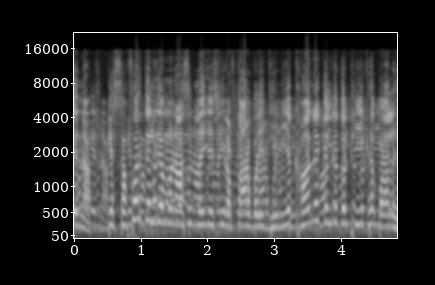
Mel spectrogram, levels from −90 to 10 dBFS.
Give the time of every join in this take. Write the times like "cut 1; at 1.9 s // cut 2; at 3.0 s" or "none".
none

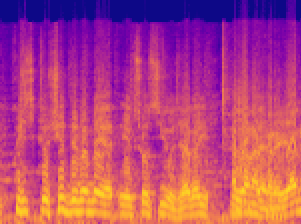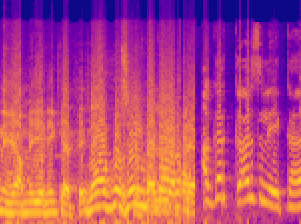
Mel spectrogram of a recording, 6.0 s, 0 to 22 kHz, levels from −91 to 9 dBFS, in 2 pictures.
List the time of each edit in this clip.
cut 1; at 4.8 s

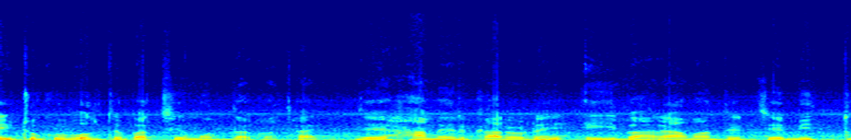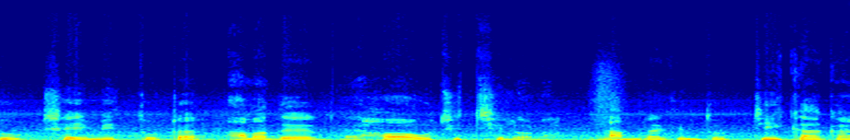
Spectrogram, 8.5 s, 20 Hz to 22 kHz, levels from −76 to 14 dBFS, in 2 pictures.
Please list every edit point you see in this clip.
cut 1; at 1.7 s // cut 2; at 4.5 s // cut 3; at 5.7 s // cut 4; at 7.1 s

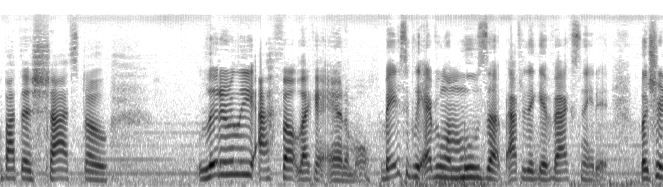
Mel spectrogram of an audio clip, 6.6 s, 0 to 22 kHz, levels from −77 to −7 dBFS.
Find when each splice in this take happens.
cut 1; at 3.8 s

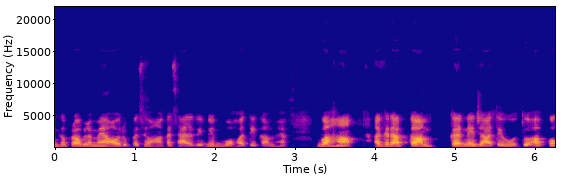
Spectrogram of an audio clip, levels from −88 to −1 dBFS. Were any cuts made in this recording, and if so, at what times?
none

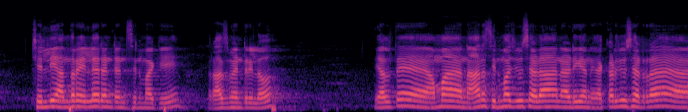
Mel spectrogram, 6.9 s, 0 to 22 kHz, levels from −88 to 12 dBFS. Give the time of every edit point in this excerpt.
none

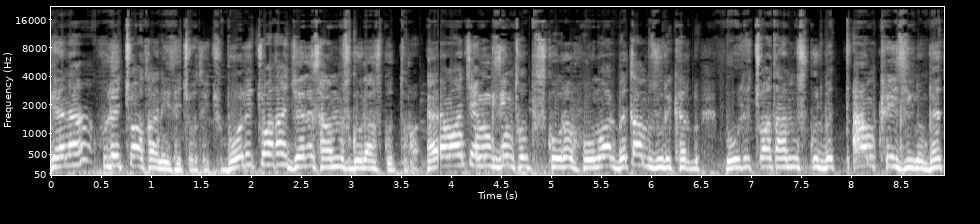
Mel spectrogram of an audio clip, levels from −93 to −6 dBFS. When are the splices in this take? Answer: none

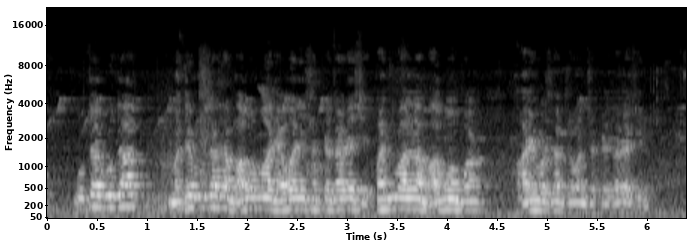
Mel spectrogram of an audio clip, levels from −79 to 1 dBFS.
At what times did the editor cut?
cut 1; at 3.2 s

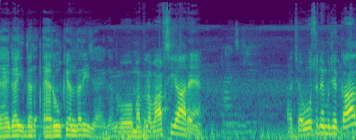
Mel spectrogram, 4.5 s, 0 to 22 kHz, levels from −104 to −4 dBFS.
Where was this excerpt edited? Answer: cut 1; at 1.3 s

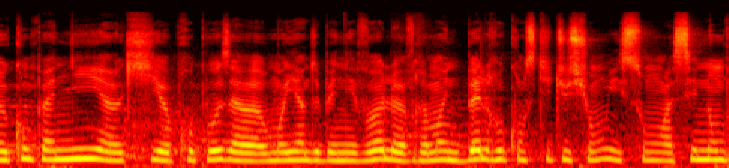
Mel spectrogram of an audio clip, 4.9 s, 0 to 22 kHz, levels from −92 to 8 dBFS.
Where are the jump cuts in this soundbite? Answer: cut 1; at 0.9 s

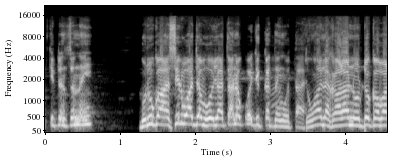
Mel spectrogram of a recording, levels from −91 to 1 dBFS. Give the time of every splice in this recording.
cut 1; at 3.4 s

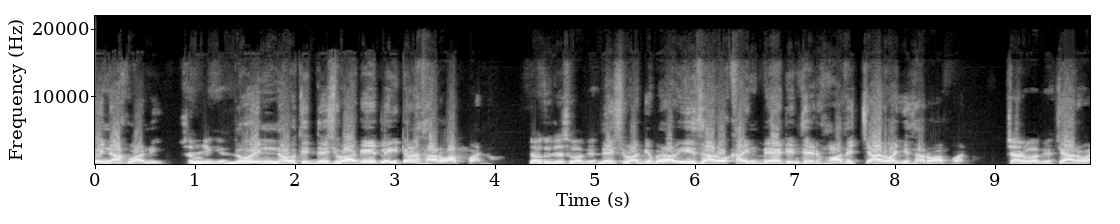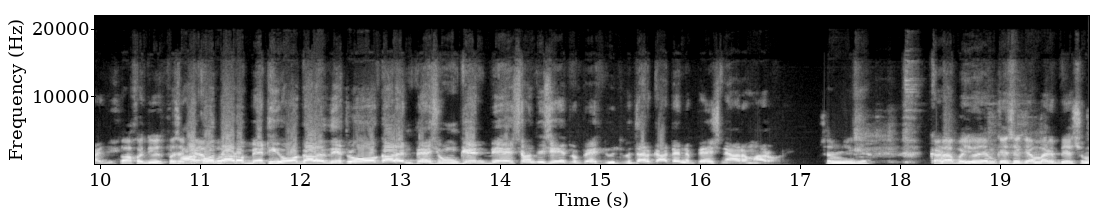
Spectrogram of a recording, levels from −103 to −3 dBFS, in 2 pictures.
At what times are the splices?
none

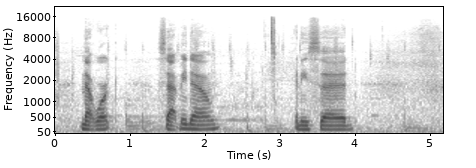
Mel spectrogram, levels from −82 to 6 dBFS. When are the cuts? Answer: none

